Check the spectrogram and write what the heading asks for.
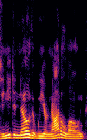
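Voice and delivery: normal talking voice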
